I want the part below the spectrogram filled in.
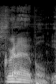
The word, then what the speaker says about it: Grenoble: is it Grenoble? – Yes. – Grenoble.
